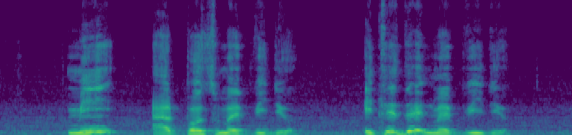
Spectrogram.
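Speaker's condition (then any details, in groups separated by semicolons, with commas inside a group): Neurological disease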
